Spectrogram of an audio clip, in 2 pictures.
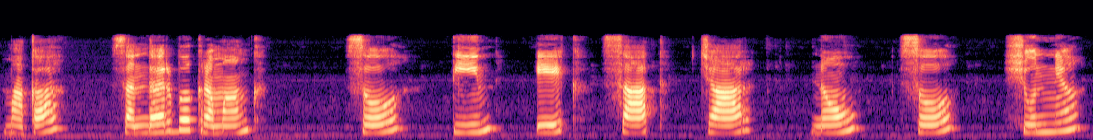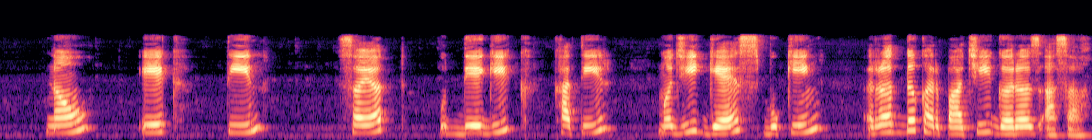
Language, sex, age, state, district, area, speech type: Goan Konkani, female, 45-60, Goa, Salcete, rural, read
